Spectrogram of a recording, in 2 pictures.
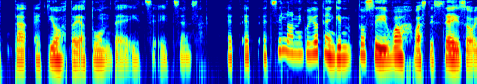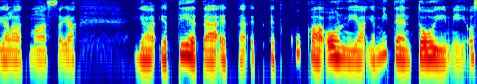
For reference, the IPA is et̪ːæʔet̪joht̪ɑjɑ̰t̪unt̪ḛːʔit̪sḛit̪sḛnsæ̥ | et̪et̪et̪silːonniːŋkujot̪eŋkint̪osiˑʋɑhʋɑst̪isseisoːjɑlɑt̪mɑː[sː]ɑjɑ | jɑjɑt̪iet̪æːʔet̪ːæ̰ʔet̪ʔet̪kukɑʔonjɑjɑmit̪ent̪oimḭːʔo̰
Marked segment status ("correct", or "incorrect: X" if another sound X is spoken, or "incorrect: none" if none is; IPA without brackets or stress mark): correct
